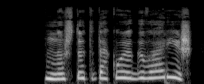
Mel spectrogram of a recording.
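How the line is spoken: Moaning. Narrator (Russian): застонала она

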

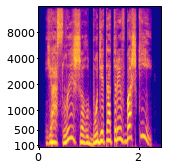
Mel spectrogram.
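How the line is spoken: Excited speech. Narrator (Russian): взволнованно говорит один из них

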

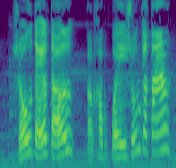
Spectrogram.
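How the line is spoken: Roaring. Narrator (Vietnamese): Lăng Viễn Kiếm gầm

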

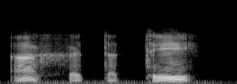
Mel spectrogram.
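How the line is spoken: Quiet, menacing voice. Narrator (Russian): негромким и недобрым голосом произнес он

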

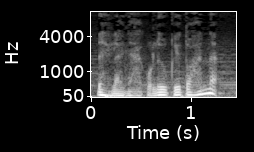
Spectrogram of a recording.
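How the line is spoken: Quiet voice. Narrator (Vietnamese): Kỳ thần nhỏ giọng

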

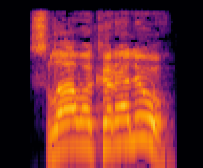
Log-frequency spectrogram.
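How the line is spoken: Sudden roar. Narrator (Russian): Неожиданно взревел кто-то из его соратников

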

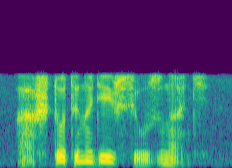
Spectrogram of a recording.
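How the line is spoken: Whisper. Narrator (Russian): прошептал Рэндалл Синти

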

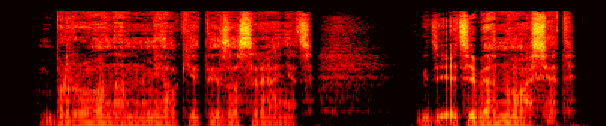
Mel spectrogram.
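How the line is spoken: Whispered. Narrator (Russian): прошептал я

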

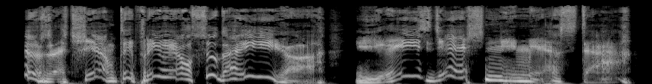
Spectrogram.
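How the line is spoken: Hiss. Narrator (Russian): зашипела Эмма

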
